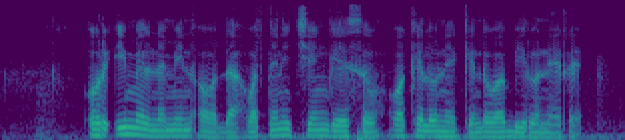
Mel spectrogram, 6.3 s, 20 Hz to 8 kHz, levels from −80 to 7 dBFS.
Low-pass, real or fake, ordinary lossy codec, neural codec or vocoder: 7.2 kHz; real; none; none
